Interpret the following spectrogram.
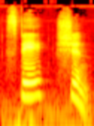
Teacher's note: Station, so I will stress on stay.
